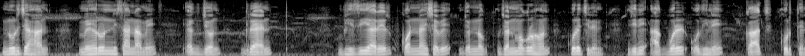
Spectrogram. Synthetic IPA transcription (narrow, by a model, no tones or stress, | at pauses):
nuɾd͡ʑaɦanmeɦɾunːiʃaname | ɛ̰kd͡ʑonɡɾɛɳʈ | bʱid͡ʑiaɾeɾkɔnːaɦiʃeβe | d͡ʑɔnmoɡɾoɦon | koɾet͡ɕʰilen | d͡ʑiniʔa̰k̚boɾeɾod̪ʱine | kad͡ʑkoɾt̪en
